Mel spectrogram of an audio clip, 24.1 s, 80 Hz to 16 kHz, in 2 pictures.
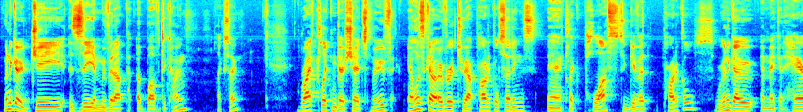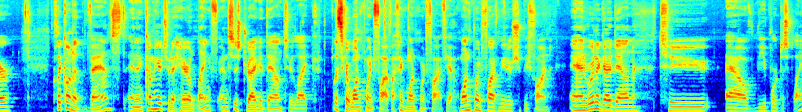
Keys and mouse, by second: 0.2 g, 0.6 z, 2.4-3.0 middle drag, 4.2-5.0 right drag, 6.9 click, 8.3 click, 11.3 click, 12.9 click, 14.3-15.9 drag, 16.5 click, 23.3 click.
